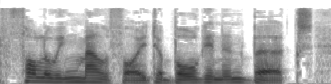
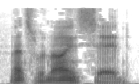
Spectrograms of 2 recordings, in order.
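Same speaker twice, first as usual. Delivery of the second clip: much softer low grumble under breath; muttered; 4 semitones lower, 7 dB quieter than usual. A narrator's reading. Ron grumbling aside to friends, muttered. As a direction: say it half to yourself. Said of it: "muttered Ron".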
